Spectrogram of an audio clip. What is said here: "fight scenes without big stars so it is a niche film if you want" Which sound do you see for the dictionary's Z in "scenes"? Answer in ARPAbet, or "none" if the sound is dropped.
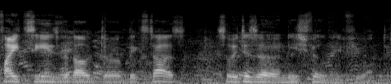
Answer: Z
